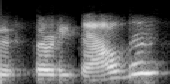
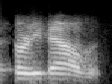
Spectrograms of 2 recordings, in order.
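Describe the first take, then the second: First: The voice rises at the end, like a question. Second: The voice falls confidently at the end. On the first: The speaker is hoping the seller agrees. The speaker calls it wrong. "I went up like, okay, well, I hope you say yes" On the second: The offer is firm and final. The speaker calls it right. "Make sure you say that with confidence"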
